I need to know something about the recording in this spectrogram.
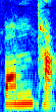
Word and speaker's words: পন্থা: সো দেখো পন্থা, পন্থা, পন্থা, ন থ আসছে, তাই না? কিন্তু আমরা যখন লিখেছি তখন কিন্তু নর নিচে হ লিখেছি। তো আমরা যখন উচ্চারণ করছি তখন হচ্ছে পন্থা, ন থ।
